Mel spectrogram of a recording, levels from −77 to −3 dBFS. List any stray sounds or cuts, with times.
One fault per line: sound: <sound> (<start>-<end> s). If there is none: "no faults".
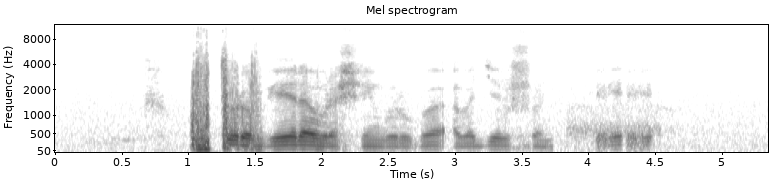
sound: laugh (4.1-4.5 s)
